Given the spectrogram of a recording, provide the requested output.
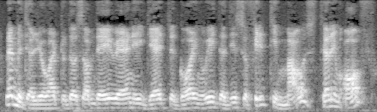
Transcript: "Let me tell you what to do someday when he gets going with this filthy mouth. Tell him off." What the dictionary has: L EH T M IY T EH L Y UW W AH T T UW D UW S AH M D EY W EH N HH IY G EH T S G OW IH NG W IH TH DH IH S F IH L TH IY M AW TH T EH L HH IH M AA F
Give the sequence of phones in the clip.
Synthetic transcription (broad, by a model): L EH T M IY T EH L Y UW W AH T T UW D UW S AH M D EY W EH N HH IY G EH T G OW IH NG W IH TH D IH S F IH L T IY M AW S T EH L HH IH M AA F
